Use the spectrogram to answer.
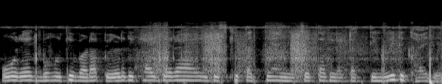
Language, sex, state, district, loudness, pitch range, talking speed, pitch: Hindi, female, Uttar Pradesh, Budaun, -23 LUFS, 170-185 Hz, 255 wpm, 180 Hz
